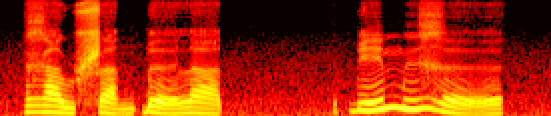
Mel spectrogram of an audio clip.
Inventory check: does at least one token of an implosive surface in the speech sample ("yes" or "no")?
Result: yes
